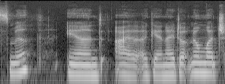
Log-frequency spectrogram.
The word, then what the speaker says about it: Smythe: I think it's pronounced Smith.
